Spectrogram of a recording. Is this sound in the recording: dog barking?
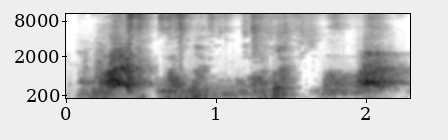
yes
